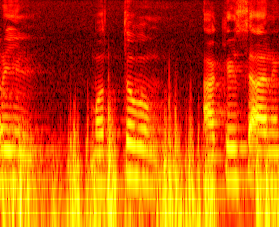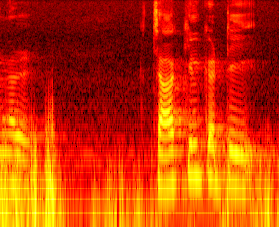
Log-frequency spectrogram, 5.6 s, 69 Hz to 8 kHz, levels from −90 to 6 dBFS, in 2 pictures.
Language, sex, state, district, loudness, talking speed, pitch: Malayalam, male, Kerala, Kasaragod, -20 LUFS, 65 wpm, 160 Hz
